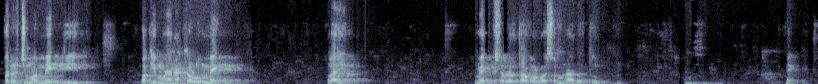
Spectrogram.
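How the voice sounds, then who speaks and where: A man preaching a sermon as pastor, telling stories with acted-out dialogue in an animated way. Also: fairly high pitch, moderate pace, pauses often, echoey room.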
